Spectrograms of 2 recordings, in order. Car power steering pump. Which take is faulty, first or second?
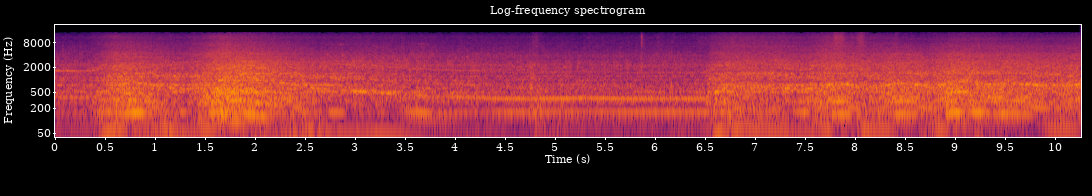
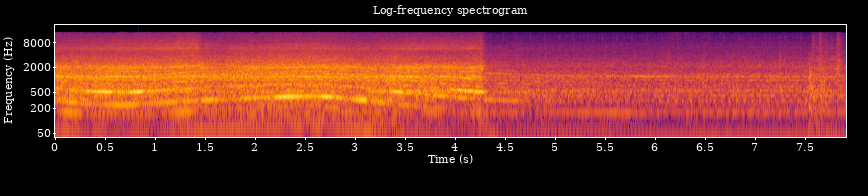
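second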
